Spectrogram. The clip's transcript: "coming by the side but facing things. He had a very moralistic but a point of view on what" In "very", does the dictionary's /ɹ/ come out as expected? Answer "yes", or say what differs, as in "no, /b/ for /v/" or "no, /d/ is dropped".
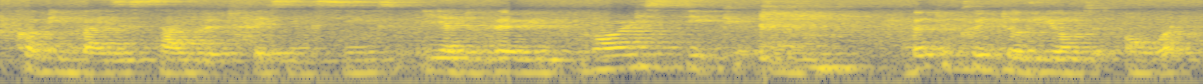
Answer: yes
